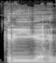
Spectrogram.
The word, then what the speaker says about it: Krieger: Krieger, é a pronúncia correta.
